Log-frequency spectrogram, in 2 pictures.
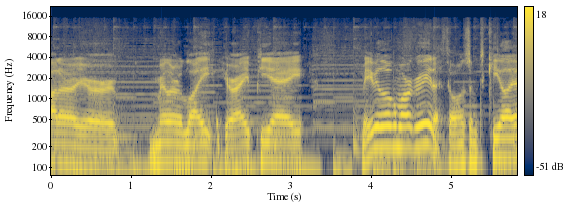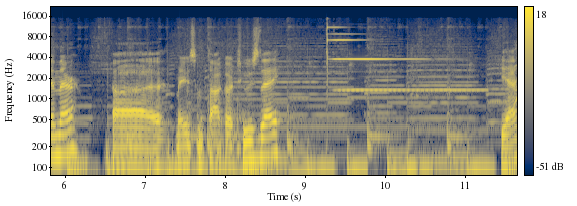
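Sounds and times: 
speech: 0.0 - 9.0, 11.4 - 11.6
small hand bell ringing: 9.2 - 11.6.

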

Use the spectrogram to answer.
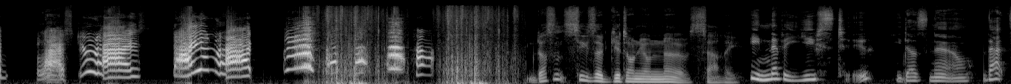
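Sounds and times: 
parrot squawking: 0.0 - 4.6
speech: 0.6 - 2.5, 5.4 - 10.1.

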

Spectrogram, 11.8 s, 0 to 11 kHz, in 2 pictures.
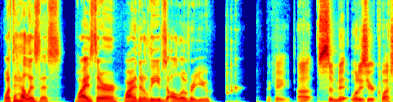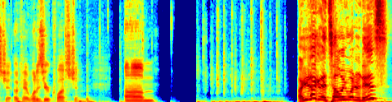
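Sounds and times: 
speech: 0.0 - 3.2, 4.0 - 8.3, 10.4 - 11.7
typing on a computer keyboard: 8.8 - 10.2.

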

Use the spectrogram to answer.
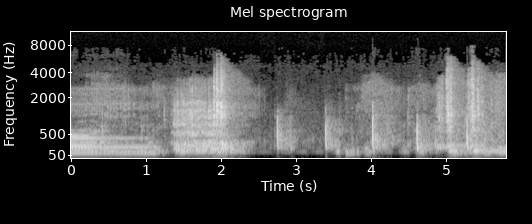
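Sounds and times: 
loud low rumbling roar: 0.0 - 1.2
footsteps on a hard floor in a hallway: 2.7 - 5.7.

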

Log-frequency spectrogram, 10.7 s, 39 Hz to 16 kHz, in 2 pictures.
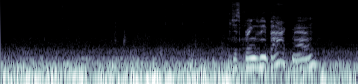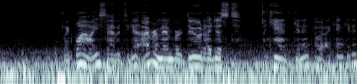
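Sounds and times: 
road rumble in the cabin of a moving car: 0.0 - 10.7
speech: 3.5 - 4.9, 6.3 - 10.7.

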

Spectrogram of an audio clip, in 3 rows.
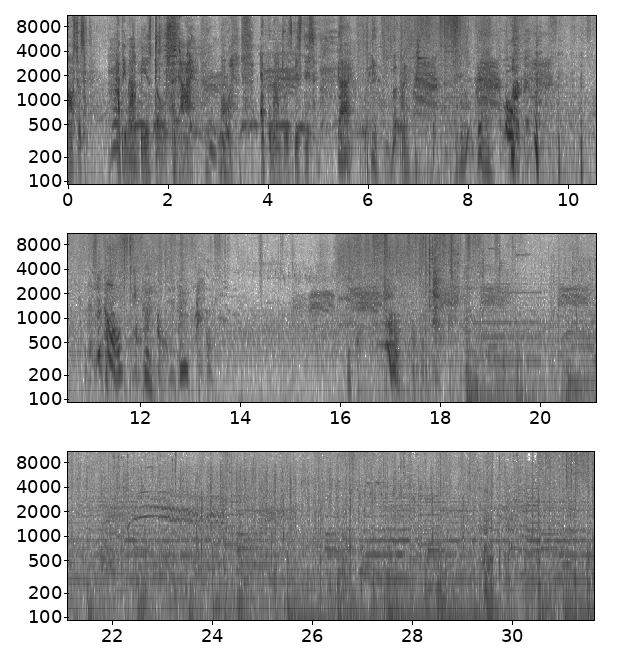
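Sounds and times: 
speech: 0.2 - 0.5, 1.1 - 9.5, 11.2 - 13.5
horse hooves clip-clopping down a hill: 1.1 - 13.8, 14.4 - 31.6
horse whinnying: 16.2 - 25.5, 27.4 - 31.6.

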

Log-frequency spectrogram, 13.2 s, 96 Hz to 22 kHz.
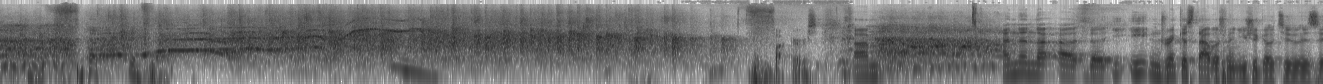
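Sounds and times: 
people chuckling and laughing: 0.0 - 2.0, 8.4 - 10.5
crowd applauding: 0.0 - 7.4
speech: 0.9 - 1.9, 8.0 - 9.0, 10.0 - 13.2.

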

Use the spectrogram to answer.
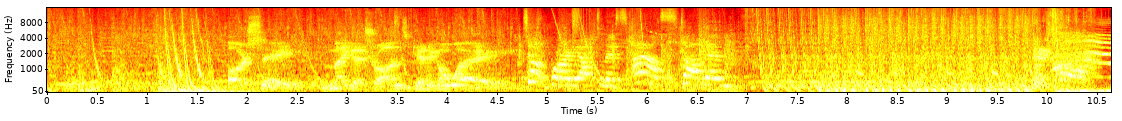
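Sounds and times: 
rapid gunfire in a comedic robot-battle skit: 0.2 - 2.6, 6.9 - 10.0
high sweep: 0.4 - 2.6
speech: 1.8 - 7.3, 9.9 - 10.5.

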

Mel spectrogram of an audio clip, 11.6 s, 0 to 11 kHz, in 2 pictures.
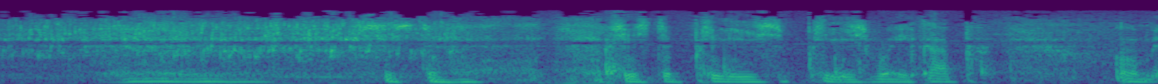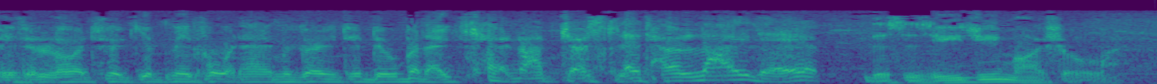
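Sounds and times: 
water pouring into a vessel: 0.0 - 4.9
speech: 3.2 - 11.5.

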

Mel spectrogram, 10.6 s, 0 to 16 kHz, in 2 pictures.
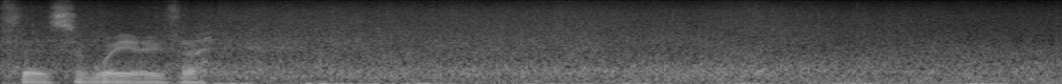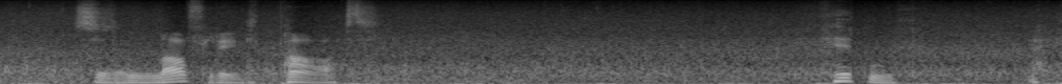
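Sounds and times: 
stream water flowing beside a footpath: 0.0 - 10.6
speech: 0.1 - 1.4, 5.8 - 7.3, 9.5 - 10.6.

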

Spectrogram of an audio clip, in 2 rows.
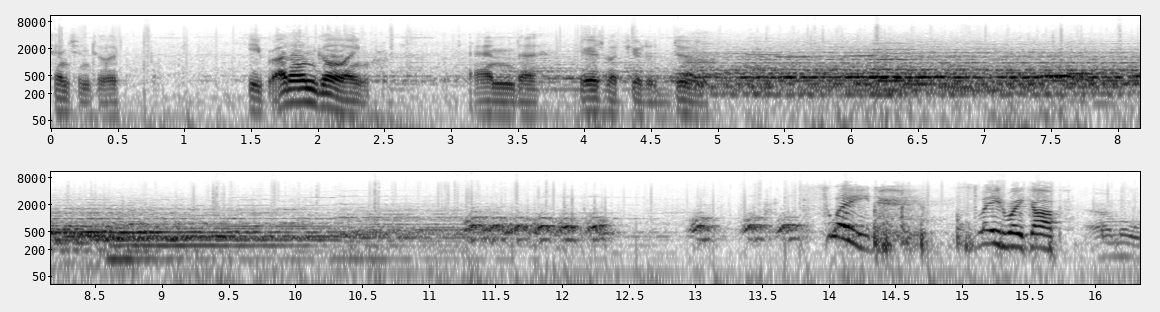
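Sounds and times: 
speech: 0.0 - 0.9, 1.5 - 5.3, 6.1 - 7.2, 15.2 - 16.3
steady droning tones: 0.0 - 14.0
dog barking: 11.3 - 12.4, 13.0 - 13.9.

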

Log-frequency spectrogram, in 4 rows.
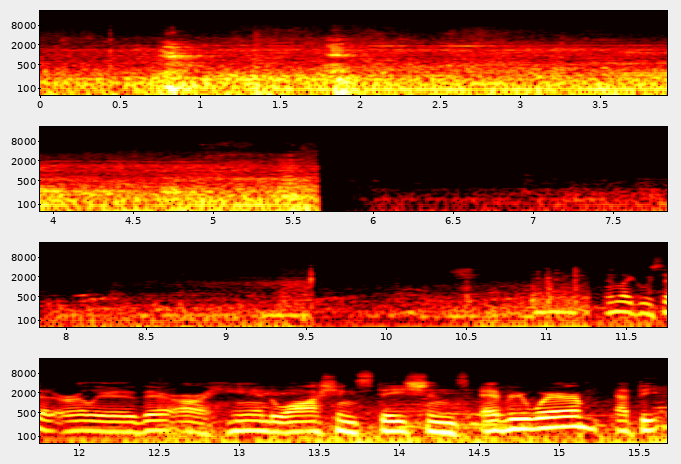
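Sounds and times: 
low rumble: 0.0 - 10.3
busy noisy barn ambience: 0.6 - 3.9
pig grunting: 0.7 - 2.8
speech: 11.4 - 15.6.

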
